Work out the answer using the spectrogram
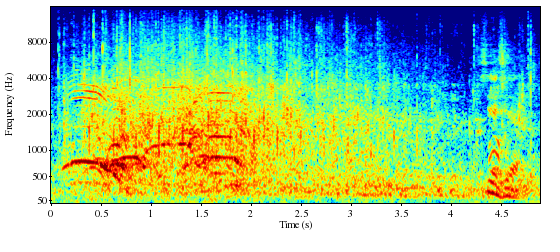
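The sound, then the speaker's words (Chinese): Warm audience applause after a crosstalk comedy act at a Beijing stage show: sustained, dense clapping with voices talking over it, then tapering slightly. “谢谢大家热情的掌声”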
